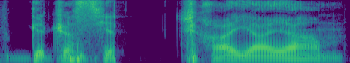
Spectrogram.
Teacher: if a vowel precedes an aspirated ch, it has the effect of doubling the ch, not only within a word, internal sandhi, but also sandhi between the words. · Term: double that ch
